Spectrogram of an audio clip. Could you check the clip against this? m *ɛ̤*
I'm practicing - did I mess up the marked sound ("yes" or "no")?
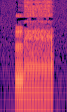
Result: no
